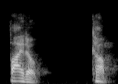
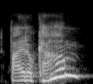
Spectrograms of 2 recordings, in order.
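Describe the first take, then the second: First: The voice sounds firm and commanding. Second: The voice sounds pleading and uncertain. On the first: The dog is expected to obey. The speaker calls it right. "there's called commands for a reason" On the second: The outcome is left in doubt. The speaker calls it wrong. "So we don't go"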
